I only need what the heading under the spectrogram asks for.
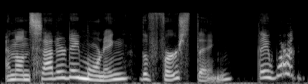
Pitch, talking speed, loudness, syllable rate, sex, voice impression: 260 Hz, 175 wpm, -16 LUFS, 4.5 syllables/s, female, slightly feminine, slightly adult-like, powerful, slightly clear, slightly unique, intense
